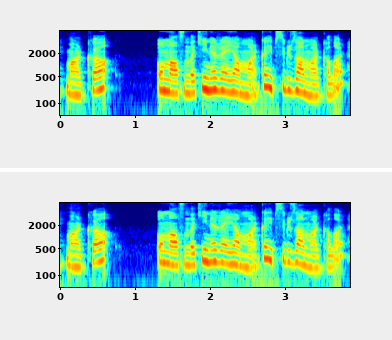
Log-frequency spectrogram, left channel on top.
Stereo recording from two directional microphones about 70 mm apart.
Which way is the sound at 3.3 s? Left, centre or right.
Left.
